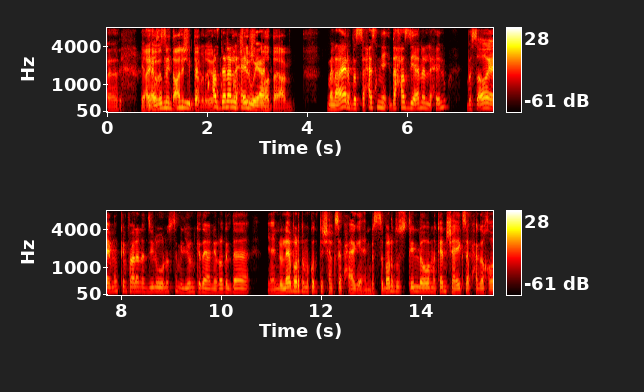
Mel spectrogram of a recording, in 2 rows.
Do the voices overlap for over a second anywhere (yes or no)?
yes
